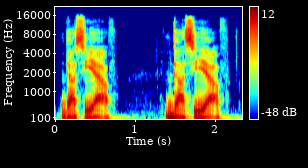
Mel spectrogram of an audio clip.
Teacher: En vez de does he, se dice does he. Y luego have, la H también se puede omitir. Por lo, tanto, does he have se convierte en does he have.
